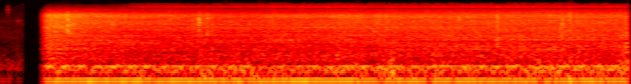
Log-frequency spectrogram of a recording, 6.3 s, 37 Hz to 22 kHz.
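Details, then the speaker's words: 1967 Chevy Camaro RS small block 350 V8 idling after electric fan wiring reversed to pull air, fan set for 185 on/175 off: steady even rumble with fan rushing air; normal idle, fan working. "working right now sucking her in pulling her out good [Music] deal"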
